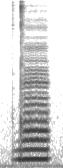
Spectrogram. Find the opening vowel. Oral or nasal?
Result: nasal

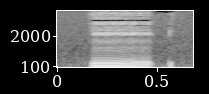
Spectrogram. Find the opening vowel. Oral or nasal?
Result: nasal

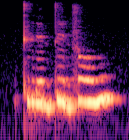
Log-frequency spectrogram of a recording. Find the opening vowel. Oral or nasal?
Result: oral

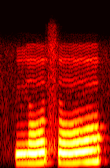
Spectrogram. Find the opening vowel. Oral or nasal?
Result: nasal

